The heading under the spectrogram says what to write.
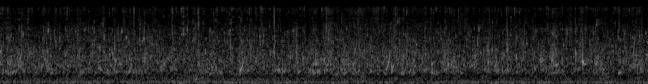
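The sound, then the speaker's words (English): A stream flows steadily past, a continuous bright rush of trickling water with no pauses, fairly quiet and even throughout, heard on its own without any voices. “The sound, the water moving by you.”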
